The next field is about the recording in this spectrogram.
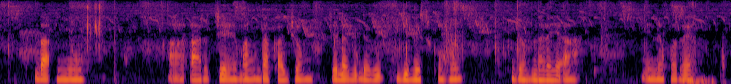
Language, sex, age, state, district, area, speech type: Santali, female, 30-45, Jharkhand, Seraikela Kharsawan, rural, spontaneous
